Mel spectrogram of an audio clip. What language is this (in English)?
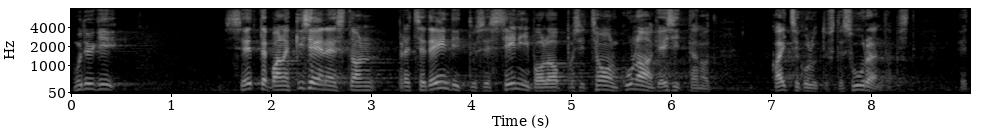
Estonian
